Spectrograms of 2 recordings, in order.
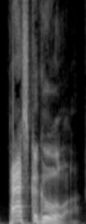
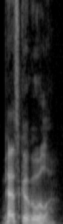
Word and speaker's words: Pascagoula: it you just had it open i did pascagoula the pascagoula alien production is that a place pescagoola pasagu pascagoula mississippi how do you spell it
